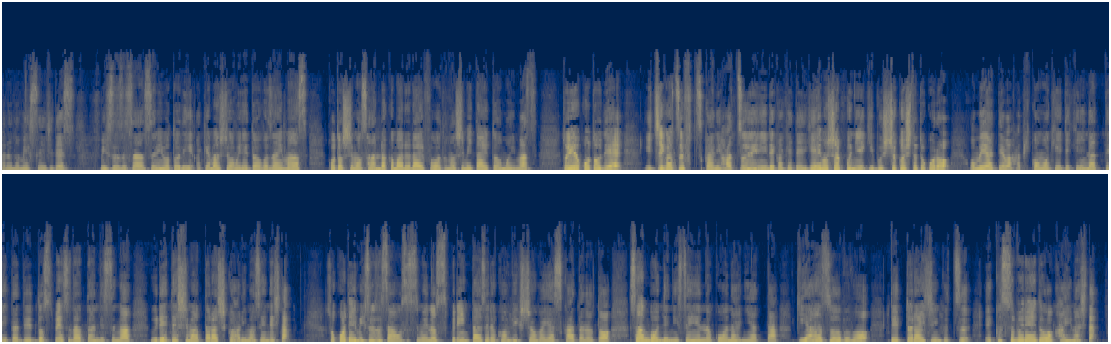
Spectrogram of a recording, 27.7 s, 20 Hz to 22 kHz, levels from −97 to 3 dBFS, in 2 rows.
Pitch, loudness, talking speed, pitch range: 270 Hz, -28 LUFS, 470 characters per minute, 230-325 Hz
